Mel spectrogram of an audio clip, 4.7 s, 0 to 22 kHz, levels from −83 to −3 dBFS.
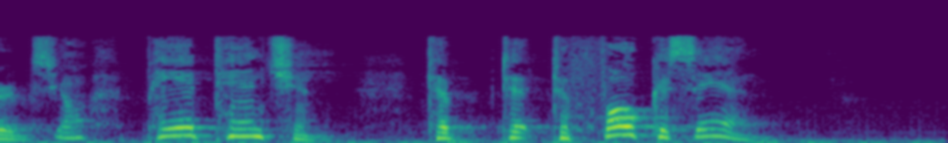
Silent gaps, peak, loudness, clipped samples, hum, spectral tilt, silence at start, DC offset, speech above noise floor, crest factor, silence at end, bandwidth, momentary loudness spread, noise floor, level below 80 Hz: none; -6 dBFS; -24 LUFS; under 0.1%; none; -5.5 dB/octave; 0 s; under 0.1%; 22 dB; 18 dB; 0.05 s; 8 kHz; 17 LU; -46 dBFS; -50 dBFS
